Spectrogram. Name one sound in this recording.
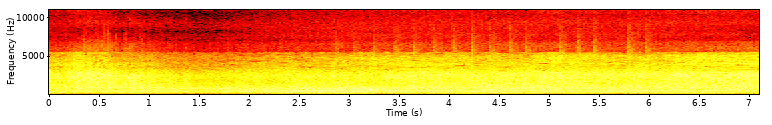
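Wind rushes steadily past a gliding parachute.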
